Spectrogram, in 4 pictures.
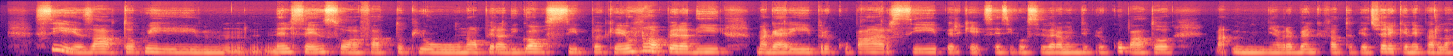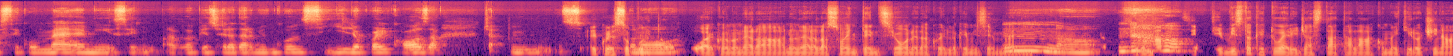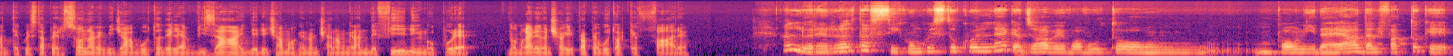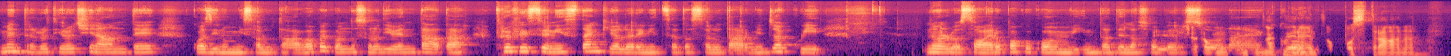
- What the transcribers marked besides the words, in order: static; laughing while speaking: "un'opera"; distorted speech; tapping; "cioè" said as "ceh"; laughing while speaking: "no"; in English: "feeling"; "proprio" said as "propio"; drawn out: "un"; laughing while speaking: "professionista"
- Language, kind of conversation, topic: Italian, podcast, Che cosa rende una relazione professionale davvero utile e duratura?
